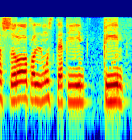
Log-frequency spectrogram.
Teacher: عشان القاف مكسوره خدت ادنى درجات تفخيم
